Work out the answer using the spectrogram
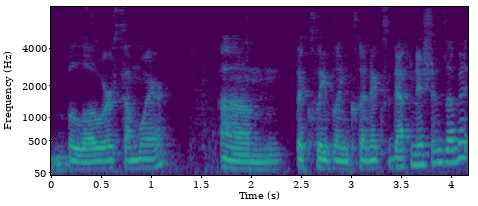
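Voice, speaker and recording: This is an unremarkable speaking voice with an American accent and ordinary pitch variation. The recording is very clean, with a silent background. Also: man. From Texas-Mexico border. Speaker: mental health vlogger. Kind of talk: personal explainer video. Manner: casual, many fillers.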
